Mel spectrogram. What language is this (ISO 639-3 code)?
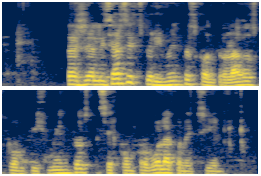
spa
